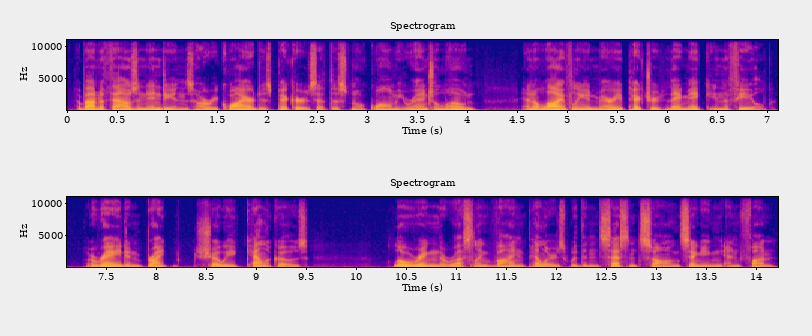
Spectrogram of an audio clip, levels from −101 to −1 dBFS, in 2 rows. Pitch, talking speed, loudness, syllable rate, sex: 85 Hz, 170 wpm, -22 LUFS, 5.4 syllables/s, male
